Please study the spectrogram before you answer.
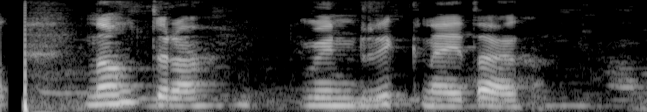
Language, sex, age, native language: Icelandic, male, 14, Icelandic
